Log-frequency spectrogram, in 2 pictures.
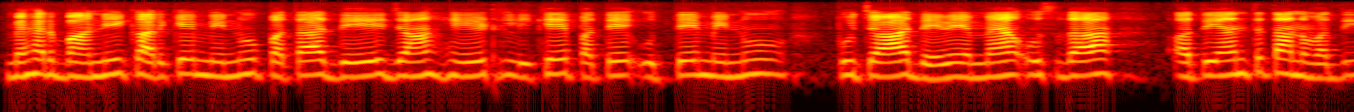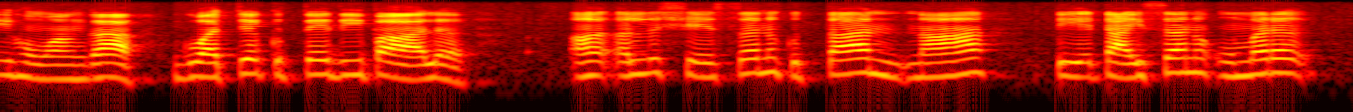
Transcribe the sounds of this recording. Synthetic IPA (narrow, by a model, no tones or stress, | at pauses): mɛɦɾbaːniːkəɾkeːmɛːnũːpət̪aːd̪eːd͡ʒãːɦeːʈʰlɪkʰeːpət̪eːʔʊt̪ːeːmɛːnũːpʊt͡ʃaːd̪eːʋeːmɛ̃ːʔʊsd̪aː | ət̪ɪjənt̪t̪ənʋəd̪iːɦoːʋãːŋɡaːɡʊʋaːt͡ʃeːkʊt̪ːeːd̪iːpaːl | əlʃeːsənkʊt̪ːaːnãː | ʈʈaːisənʊməɾ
